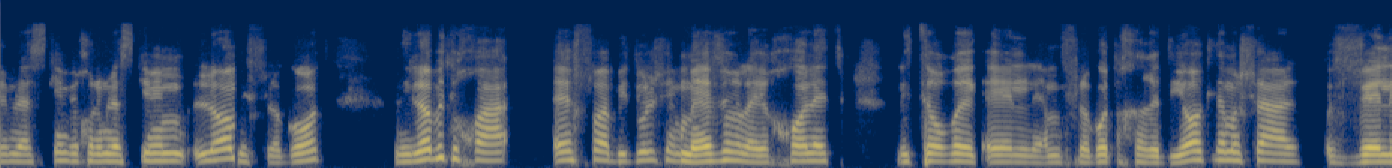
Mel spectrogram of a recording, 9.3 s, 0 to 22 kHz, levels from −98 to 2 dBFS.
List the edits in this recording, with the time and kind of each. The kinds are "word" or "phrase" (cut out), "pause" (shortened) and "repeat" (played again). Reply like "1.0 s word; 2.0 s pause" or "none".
1.6 s word; 4.5 s phrase; 6.5 s word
